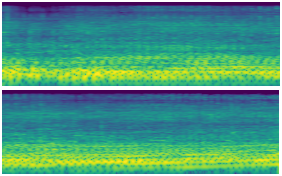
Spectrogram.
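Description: Motor vehicle engine idling nearby: a steady low rumble with a fast, even pulse that does not change.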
